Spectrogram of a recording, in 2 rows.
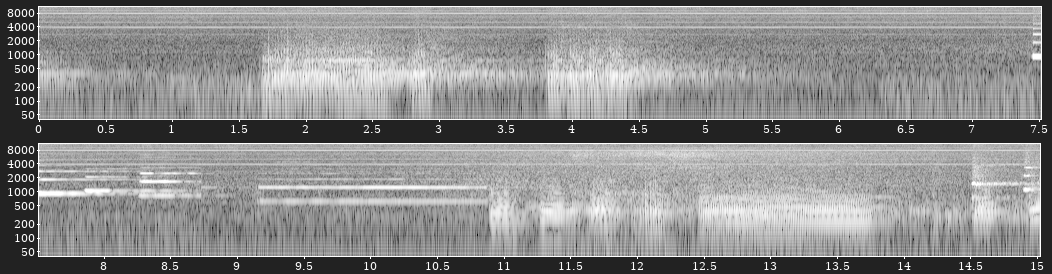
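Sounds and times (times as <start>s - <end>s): long held tone: 5.0s - 15.0s
electronic keyboard notes: 7.4s - 15.0s
deep brass-like blasts: 10.3s - 15.0s.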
